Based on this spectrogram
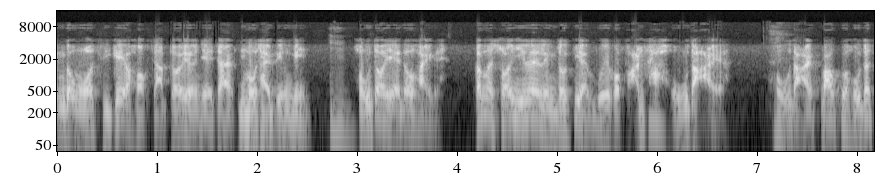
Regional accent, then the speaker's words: China; 我哋中国人传统就系百行孝为先

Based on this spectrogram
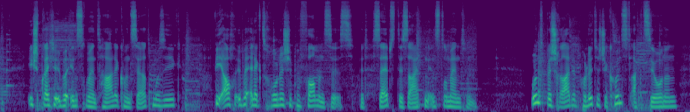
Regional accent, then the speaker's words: Baden-Württemberg, Germany; now in Berlin, Germany; Ich bin Komponist, geboren 1980 und aufgewachsen in der Stuttgarter Umgebung. Ich lebe seit einigen Jahren in Berlin

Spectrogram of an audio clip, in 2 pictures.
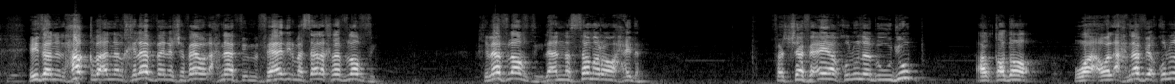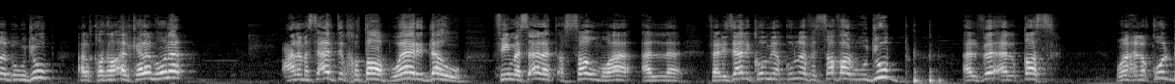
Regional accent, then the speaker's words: Alexandria, Alexandria Governorate, Egypt; الأصل أنا صعيدي أصالة، وطبعا أنا ما أعرفش حاجة عن الصعيد. أنا أصل كل شيء حياتي كلها في الإسكندرية

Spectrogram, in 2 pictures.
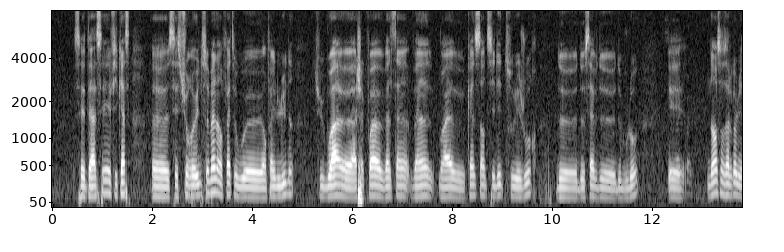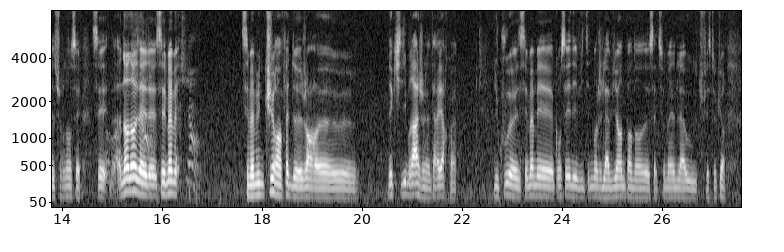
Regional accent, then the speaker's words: Occitanie, France; je viens de la vallée du Tarn, dans les hautes Cévenoles.

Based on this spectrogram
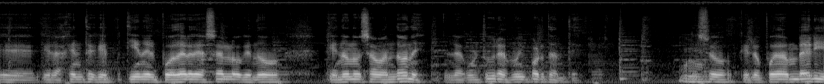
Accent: Buenos Aires, Argentina; born there; me preguntabas dónde yo había nacido, y nací en Villa Urquiza, lugar que amo profundamente.

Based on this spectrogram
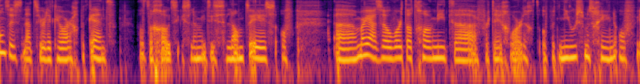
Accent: Ridderkerk, South Holland, Netherlands; Ik ben opgegroeid in Ridderkerk. En wij zijn, je hebt twee dorpen in Nederland die islamitisch Molukse vertegenwoordigen in die zin.

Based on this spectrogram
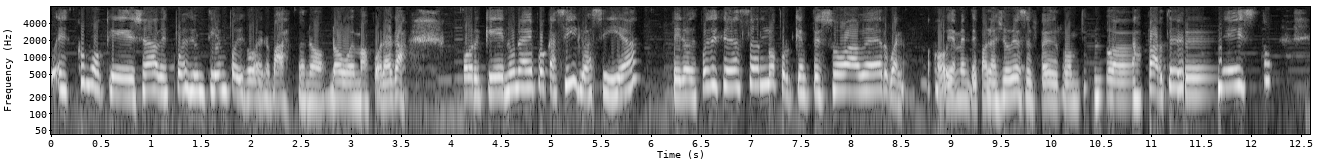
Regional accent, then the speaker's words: Argentina; siendo argentinos que no respetamos nada

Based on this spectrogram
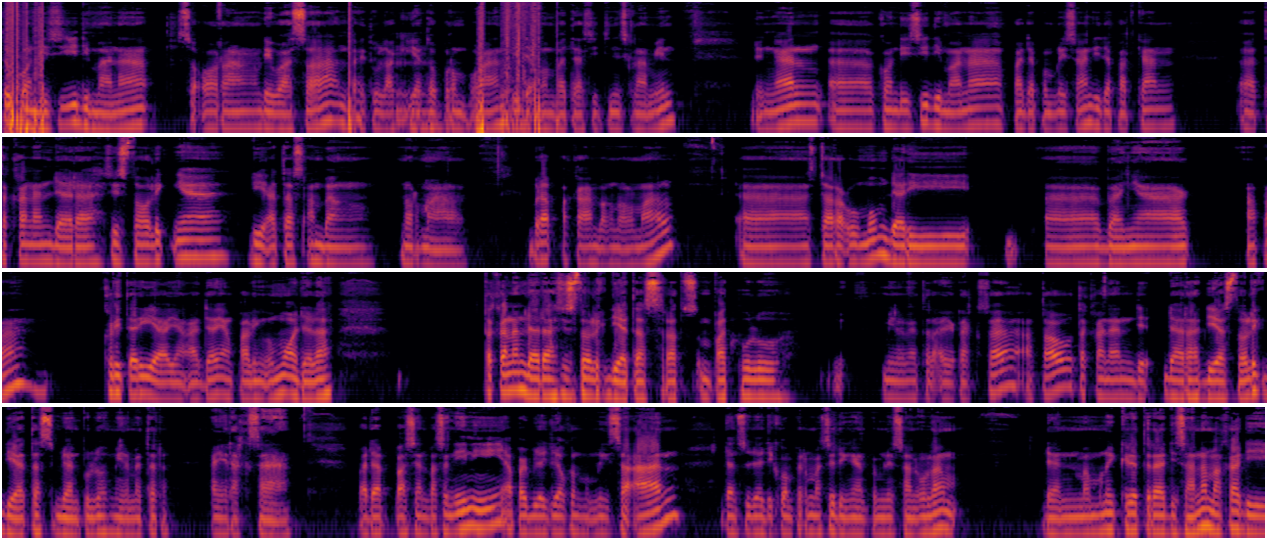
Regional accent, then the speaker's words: Mempawah, West Kalimantan, Indonesia; now in Yogyakarta, Indonesia; Kalau saya asli dari Kalbar, Kabupaten Mempawa. Kebetulan di Jogja sedang ada kegiatan di sini, pelatihan selama 6 bulan. Dan sementara ini domisili di daerah Deresan.

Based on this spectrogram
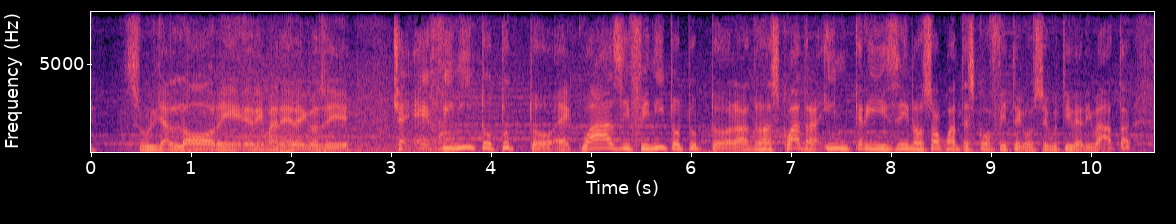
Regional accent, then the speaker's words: Sesto San Giovanni, Lombardy, Italy; L'ho detto varie volte. Io sono di Sesto San Giovanni

